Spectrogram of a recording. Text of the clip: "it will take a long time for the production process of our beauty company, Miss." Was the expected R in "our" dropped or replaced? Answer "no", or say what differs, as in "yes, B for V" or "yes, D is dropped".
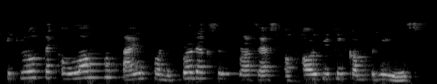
yes, L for R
